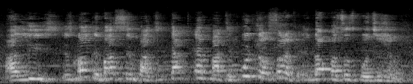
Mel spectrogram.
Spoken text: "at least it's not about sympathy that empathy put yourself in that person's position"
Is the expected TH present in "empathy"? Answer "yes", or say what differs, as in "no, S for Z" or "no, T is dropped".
no, T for TH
